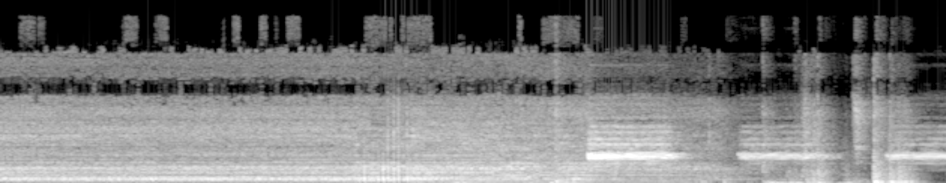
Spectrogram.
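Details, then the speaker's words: Monthly fire alarm test: heat gun blows steadily on a heat detector, then shrill high alarm tone starts in repeating bursts about once a second as horn strobes activate; horn sounding, strobes confirmed good. "There she went. That strobe in here is good. That horn strobe is good."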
